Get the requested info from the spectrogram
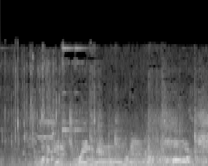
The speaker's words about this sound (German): Ein Stalljunge, der Wasser für die Pferde holt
